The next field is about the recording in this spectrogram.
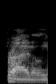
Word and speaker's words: Friedl: 7, TJ Friedl. Is that how you say his name? – Friedl. – That was Friedl, yeah.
